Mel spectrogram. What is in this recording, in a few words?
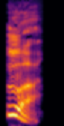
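"pure", British English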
